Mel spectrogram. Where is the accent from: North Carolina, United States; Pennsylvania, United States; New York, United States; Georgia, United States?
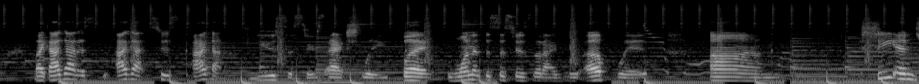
Georgia, United States; Atlanta; I'm from Atlanta, Georgia, specifically the West End in Atlanta. I grew up there. I've been there since I was 8 years old.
